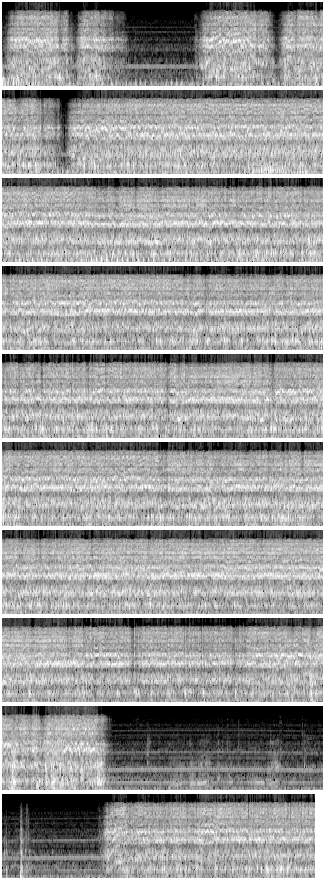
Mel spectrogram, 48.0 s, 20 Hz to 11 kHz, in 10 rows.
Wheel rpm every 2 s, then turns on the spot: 70, 50, 120, 180, 210, 230, 230, 220, 230, 230, 240, 220, 220, 220, 220, 220, 220, 220, 230, 220, 30, 0, 70, 230.
none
